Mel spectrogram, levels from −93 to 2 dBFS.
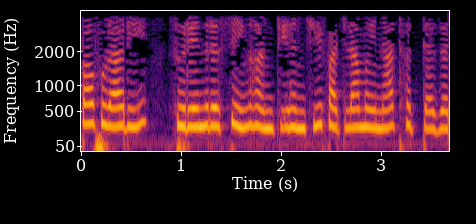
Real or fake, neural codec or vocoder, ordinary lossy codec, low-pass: real; none; none; 3.6 kHz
